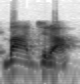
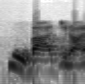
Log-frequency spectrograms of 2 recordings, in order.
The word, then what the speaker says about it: Vajra: Basta pronunciarlo come Vajra, è proprio una G, come una G. Vajra è molto facile da pronunciare, sembra difficile vedendolo, in realtà non lo è. Allora, Vajra in realtà è un termine sanscrito e significa diamante o fulmine.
